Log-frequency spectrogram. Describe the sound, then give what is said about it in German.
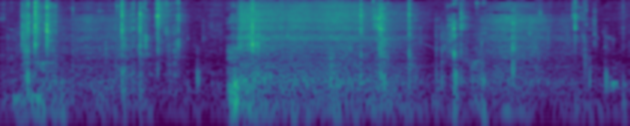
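Gummy bears being chewed straight from a crinkling bag, with wet bites and crunchy chewing mixed with bursts of plastic rustling, close and fairly quiet. “Aber es schmeckt, oh, es riecht ja auch so. Ich habe lange keine Gummibärchen mehr gegessen.”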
